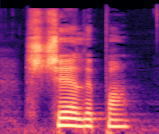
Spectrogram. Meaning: jaw
- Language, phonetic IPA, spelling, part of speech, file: Ukrainian, [ˈʃt͡ʃɛɫepɐ], щелепа, noun, Uk-щелепа.ogg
